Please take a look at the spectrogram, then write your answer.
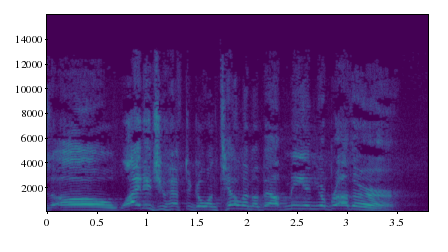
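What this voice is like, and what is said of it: Whiny old man, put-on Jewish accent. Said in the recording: “I hear this aged man of Jewish descent ... fiddler on a hot tin roof kind of Jewish accent ... this poor, whiny old Jewish man”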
